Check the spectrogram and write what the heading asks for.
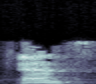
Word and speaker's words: Cairns: Yeah, so we're gonna start in Sydney, and then we're gonna hit uh, Brisbane, uh, and I'm gonna pronounce it wrong. Carnes or Carnes? Well, by the way, uh, uh, Great Barrier Yeah, Cairns, yeah.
